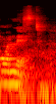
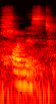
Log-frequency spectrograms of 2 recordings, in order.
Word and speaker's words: honest: तो H यहाँ पर स्पेलिंग में है पर साउंड में नहीं है। हम बोलेंगे ऑनेस्ट, नॉट हॉनेस्ट। Okay, ऑनेस्ट।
